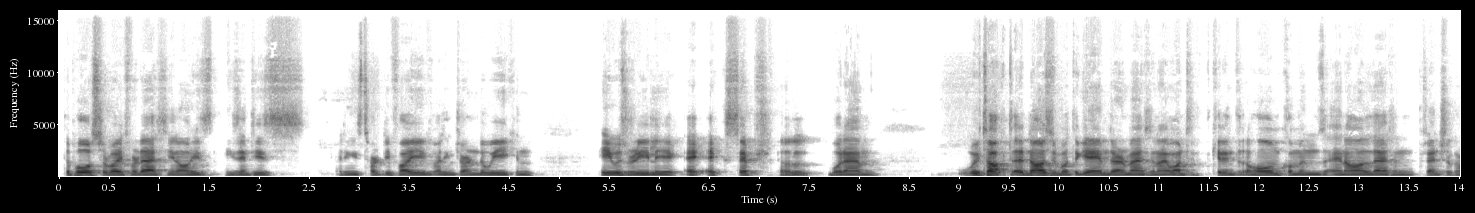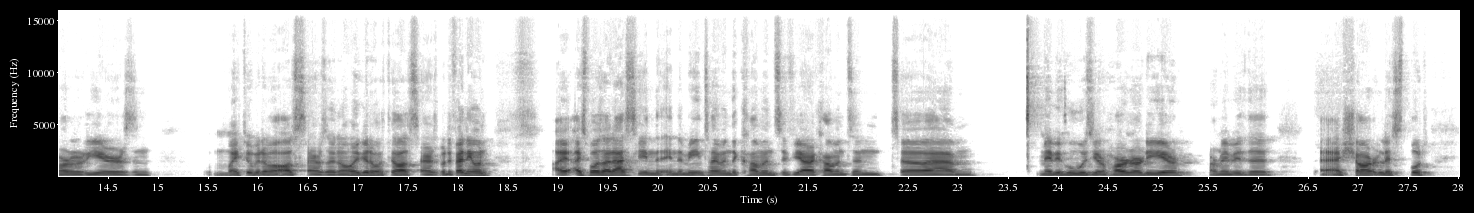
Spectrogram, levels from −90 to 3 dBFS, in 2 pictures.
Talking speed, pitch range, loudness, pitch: 230 wpm, 115-130 Hz, -22 LUFS, 125 Hz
